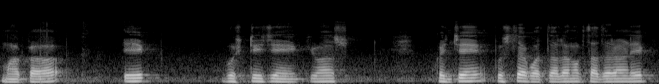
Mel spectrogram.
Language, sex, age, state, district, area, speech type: Goan Konkani, female, 60+, Goa, Canacona, rural, spontaneous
